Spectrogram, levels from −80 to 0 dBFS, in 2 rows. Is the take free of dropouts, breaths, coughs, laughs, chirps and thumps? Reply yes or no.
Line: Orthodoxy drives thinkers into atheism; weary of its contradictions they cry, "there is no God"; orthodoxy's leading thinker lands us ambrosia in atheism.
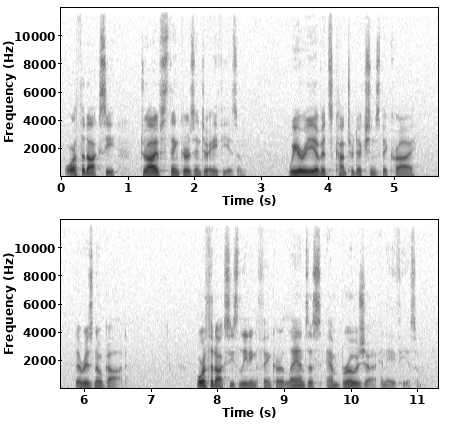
yes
